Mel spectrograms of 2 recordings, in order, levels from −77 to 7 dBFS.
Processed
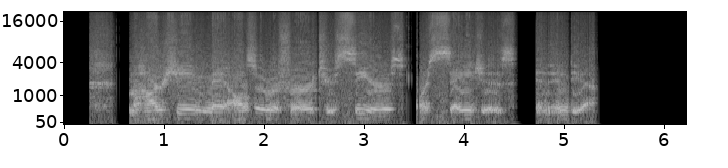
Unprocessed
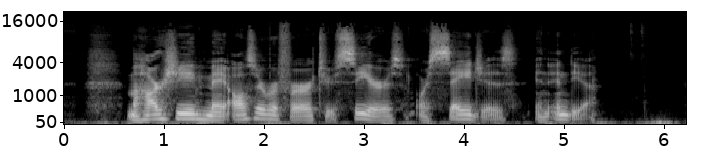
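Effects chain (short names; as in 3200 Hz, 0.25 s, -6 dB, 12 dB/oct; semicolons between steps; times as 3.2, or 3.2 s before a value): steep high-pass 350 Hz 72 dB/oct; companded quantiser 2-bit; tube stage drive 20 dB, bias 0.35; doubler 30 ms -13 dB; gain +7.5 dB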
